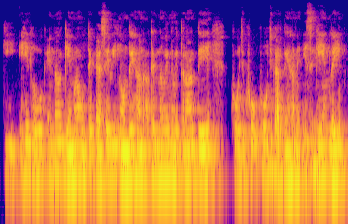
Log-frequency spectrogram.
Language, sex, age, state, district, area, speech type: Punjabi, male, 30-45, Punjab, Amritsar, urban, spontaneous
